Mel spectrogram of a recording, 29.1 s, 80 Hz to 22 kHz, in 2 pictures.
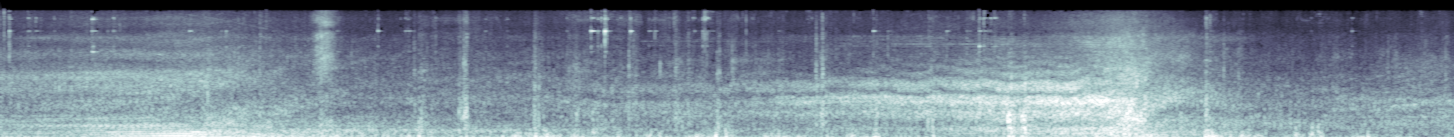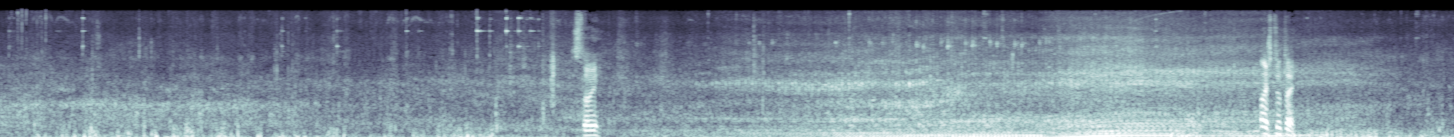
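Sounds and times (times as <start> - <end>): car passing: 0.0 - 28.9
footsteps on paving: 1.9 - 10.7, 12.0 - 22.2.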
